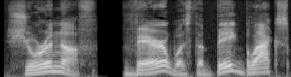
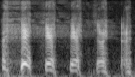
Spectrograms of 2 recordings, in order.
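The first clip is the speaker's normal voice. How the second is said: high laugh joining in; rueful laugh; 10 semitones higher than usual. A narrator's reading. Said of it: "so did Uncle Archibald".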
